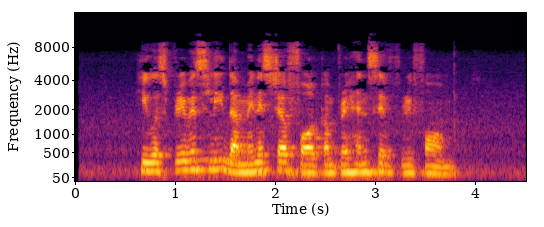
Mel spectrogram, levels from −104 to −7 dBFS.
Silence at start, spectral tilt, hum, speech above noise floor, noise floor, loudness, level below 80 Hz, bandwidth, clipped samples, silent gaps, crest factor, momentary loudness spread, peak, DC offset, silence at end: 0.65 s; -5.5 dB/octave; none; 33 dB; -53 dBFS; -21 LUFS; -52 dBFS; 9.2 kHz; under 0.1%; none; 18 dB; 9 LU; -4 dBFS; under 0.1%; 0.7 s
